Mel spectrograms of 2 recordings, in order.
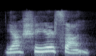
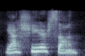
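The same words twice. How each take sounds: First: Every written sound is pronounced in full. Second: The sounds are smoothed and run together. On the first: "I wrote yaşıyorsan, but when you say yaşıyorsan" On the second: "for smoother pronunciation, we say yaşıyorsan"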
